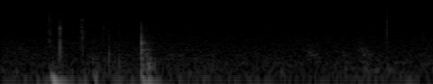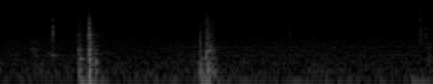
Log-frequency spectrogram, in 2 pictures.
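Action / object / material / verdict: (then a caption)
scrape / bar of soap cut with a knife blade / soap / none. A utility knife blade cuts thin slices off a hand-sized, solid turquoise green bar soap block that has been faceted by carving. Quiet, crisp clicks and short scraping snaps come in scattered bursts, each dying away almost instantly against a near-silent background.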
